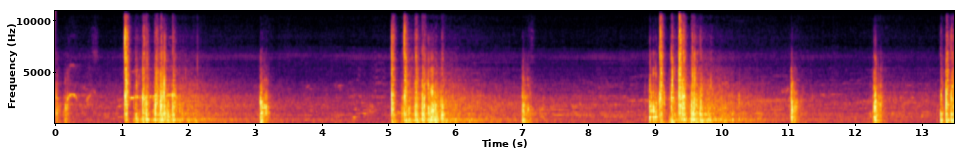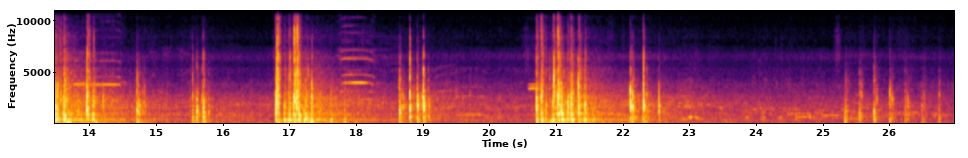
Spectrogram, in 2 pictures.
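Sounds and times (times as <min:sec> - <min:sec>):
fireworks booming and cracking: 0:00.0 - 0:24.3, 0:25.2 - 0:26.9.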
